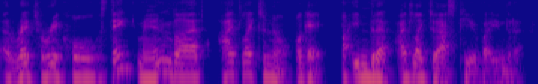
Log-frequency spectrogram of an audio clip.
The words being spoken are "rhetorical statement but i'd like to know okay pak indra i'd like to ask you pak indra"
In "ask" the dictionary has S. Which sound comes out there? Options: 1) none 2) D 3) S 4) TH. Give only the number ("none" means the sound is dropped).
3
